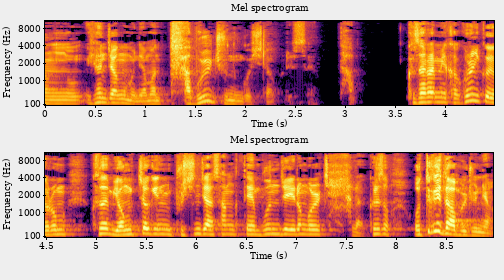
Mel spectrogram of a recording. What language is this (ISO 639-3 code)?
kor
